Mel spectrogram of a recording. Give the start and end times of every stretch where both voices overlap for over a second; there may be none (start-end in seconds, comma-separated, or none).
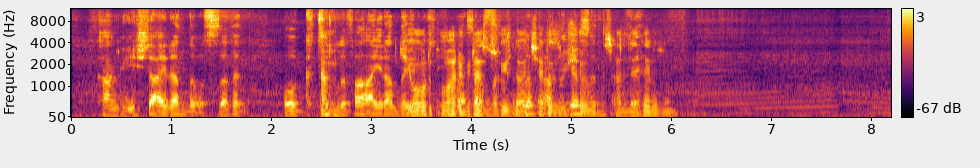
3.4-5.7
